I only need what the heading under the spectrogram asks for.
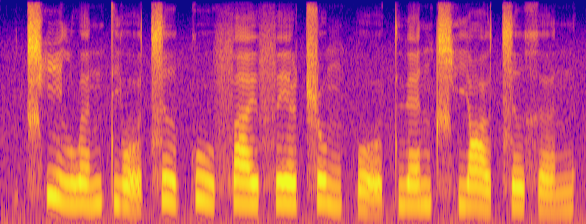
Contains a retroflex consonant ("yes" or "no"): yes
